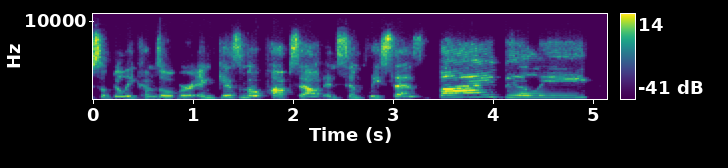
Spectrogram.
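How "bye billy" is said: small, cute, high little voice. Retelling the moment Gizmo pops out to speak to Billy: cute little Gizmo voice. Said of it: "in his cute little Gizmo voice".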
